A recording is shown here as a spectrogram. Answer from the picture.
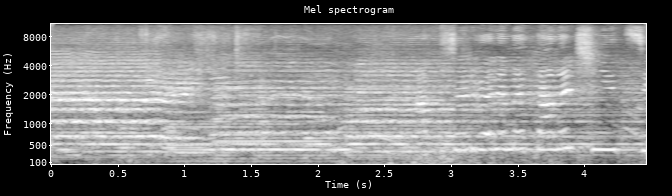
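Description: Girls' choir of a children's folk ensemble singing a folk song together on stage microphones, with a folk band of violins accompanying.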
